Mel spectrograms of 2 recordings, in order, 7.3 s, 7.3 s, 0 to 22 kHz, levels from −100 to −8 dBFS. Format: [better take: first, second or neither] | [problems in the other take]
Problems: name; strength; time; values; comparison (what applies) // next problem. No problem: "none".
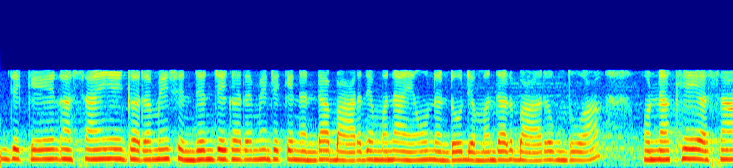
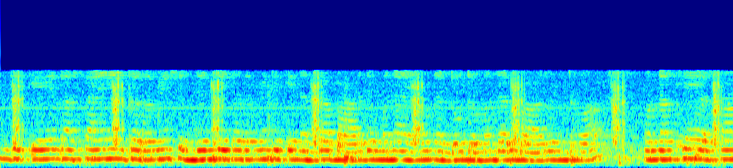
first | background sound (Tick-tock); 13 dB below the speech // room echo; dies away in 0.7 s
